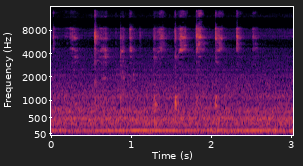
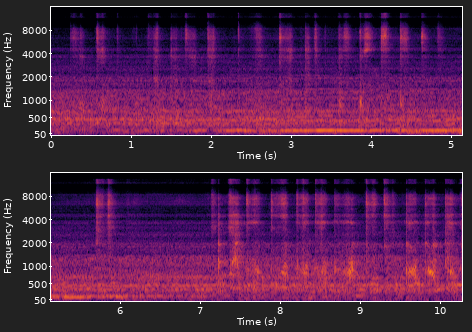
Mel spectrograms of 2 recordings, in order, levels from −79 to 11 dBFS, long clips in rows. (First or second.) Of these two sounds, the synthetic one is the second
